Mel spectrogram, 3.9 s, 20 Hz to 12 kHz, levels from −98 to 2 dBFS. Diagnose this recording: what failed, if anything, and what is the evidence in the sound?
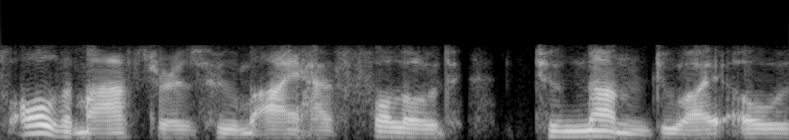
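The failure is at the codec stage: a G.729 codec, audible for the whole recording. Nothing remains above 3.5 kHz, and the band sits near 200 Hz to 3.4 kHz. The speech sounds rough and synthetic. The coder rebuilds it from a filter, pitch and sparse pulses, which fits an 8 kbit/s coder.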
